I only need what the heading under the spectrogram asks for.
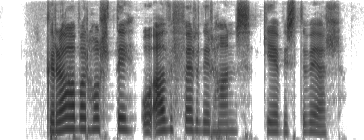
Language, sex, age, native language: Icelandic, female, 50-59, Icelandic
